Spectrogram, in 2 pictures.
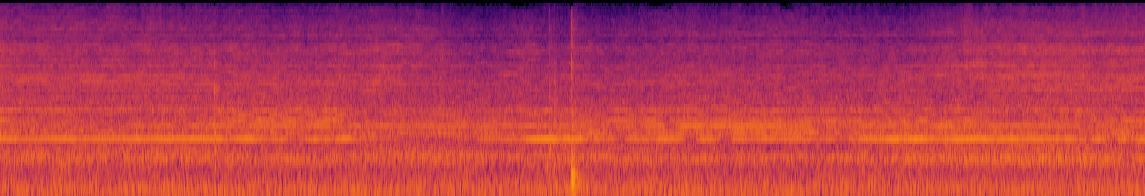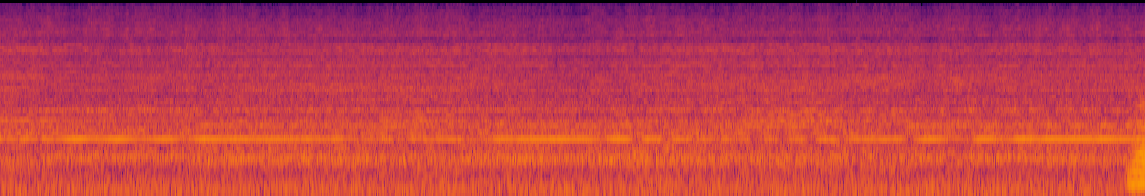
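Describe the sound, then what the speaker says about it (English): A hair dryer or small craft heat gun blows a steady, even whir used to dry a craft piece, running continuously at moderate distance with one brief click partway through and no talking. "Or you can get a hair dryer or a little craft heat gun and dry it a little bit."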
